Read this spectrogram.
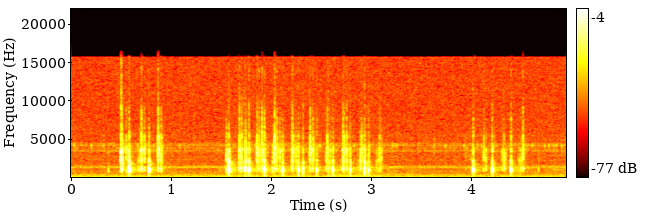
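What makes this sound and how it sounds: A thumb clicks the D-pad and fingertips press the face buttons on a hand-sized, hollow grey plastic SNES game controller. About eighteen short, dry plastic clicks come in three bursts, a few quick presses, a longer rapid run, then a few more. Each click centres near 1.1 kHz with a bright edge and dies away almost instantly.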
